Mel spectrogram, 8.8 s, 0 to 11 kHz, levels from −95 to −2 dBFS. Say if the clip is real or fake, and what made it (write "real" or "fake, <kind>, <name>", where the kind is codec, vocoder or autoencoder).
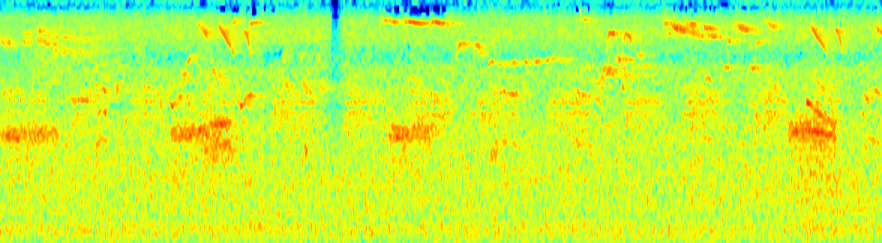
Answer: real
